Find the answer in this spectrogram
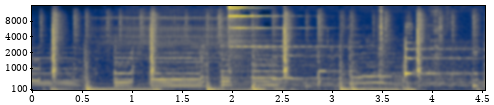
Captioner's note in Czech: cink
